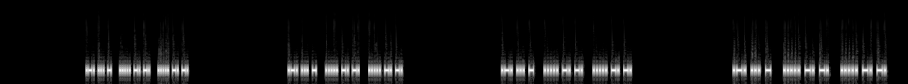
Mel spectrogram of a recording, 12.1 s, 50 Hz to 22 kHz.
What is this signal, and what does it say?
Morse code, heard as a keyed tone, about 60 wpm, 700 Hz. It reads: RST 5NN 5NN RST 5NN 5NN RST 5NN 5NN RST 5NN 5NN
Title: Speed-Racing Common QSO Phrases Encore - 50wpm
